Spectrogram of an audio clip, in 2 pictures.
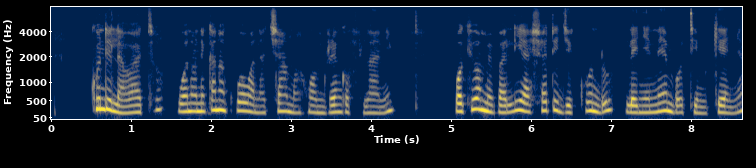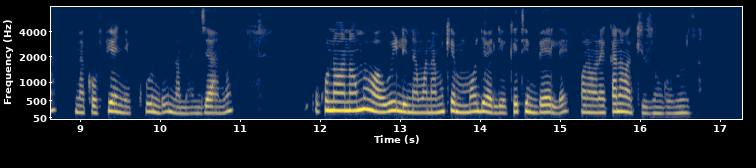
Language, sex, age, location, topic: Swahili, female, 25-35, Kisumu, government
